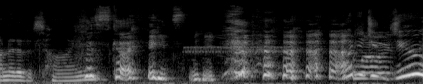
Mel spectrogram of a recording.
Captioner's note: laughter; laughing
